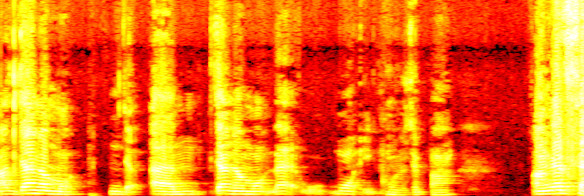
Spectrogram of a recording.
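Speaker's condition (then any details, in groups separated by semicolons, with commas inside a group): Cerebral palsy; wheelchair user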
